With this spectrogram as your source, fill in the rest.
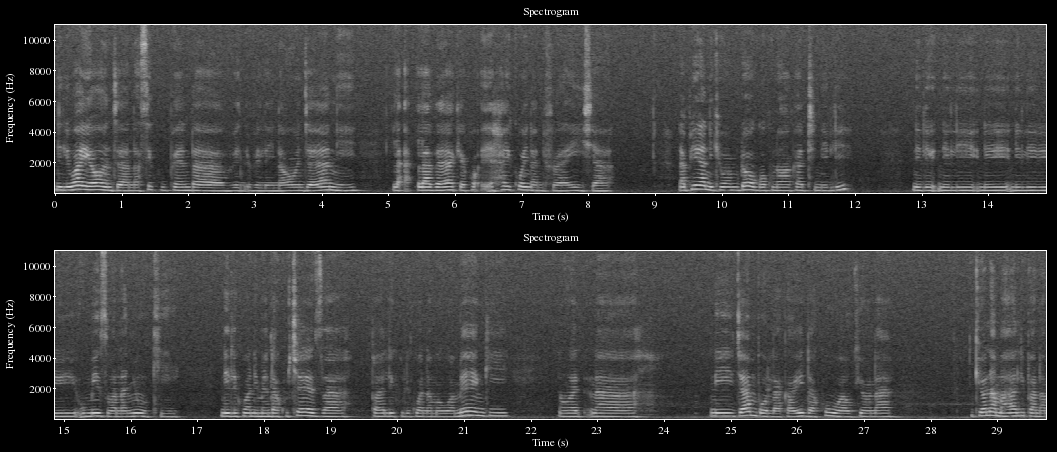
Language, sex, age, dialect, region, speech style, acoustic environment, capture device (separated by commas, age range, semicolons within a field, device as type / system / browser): Swahili, female, 25-34, Kenya - Mombasa, Kenya, relaxed, silence, desktop / Windows / Edge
